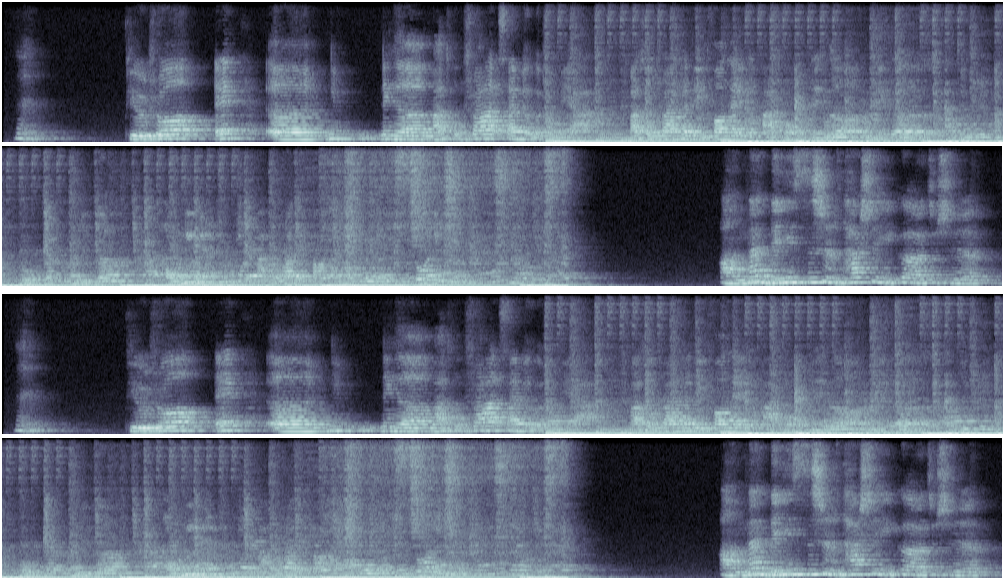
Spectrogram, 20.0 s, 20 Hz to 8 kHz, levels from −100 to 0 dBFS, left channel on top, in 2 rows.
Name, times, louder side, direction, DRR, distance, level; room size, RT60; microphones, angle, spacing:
voice 1, 1.2-6.0 6.3-9.9 10.4-11.3 11.6-14.7, left 1 dB, 85° left, 1 dB, 0.5 m, -24 dB
sound 1, 5.4-15.6, equal, 10° right, 1.3 m, -16 dB
voice 2, 17.2-19.8, equal, 30° right, -6 dB, 0.9 m, -23 dB
2.3 x 2.1 x 2.8 m, 0.99 s
head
